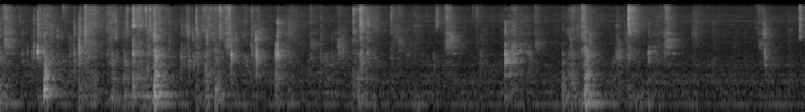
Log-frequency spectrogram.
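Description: A spatula stirring corn salad in a stainless steel mixing bowl: irregular knocks and scrapes against the bowl's sides, sparser near the end.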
